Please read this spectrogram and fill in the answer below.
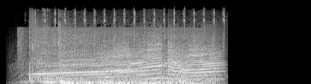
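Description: A vehicle engine accelerating hard, its pitch rising steadily. The pitch dips briefly about three seconds in and climbs again, then the sound cuts off suddenly after about four and a half seconds. A fast, even ticking of about five ticks a second runs above it.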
